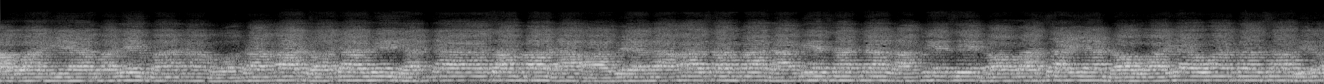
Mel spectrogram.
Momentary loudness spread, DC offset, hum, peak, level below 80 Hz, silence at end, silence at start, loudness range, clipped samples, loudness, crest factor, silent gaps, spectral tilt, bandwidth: 3 LU; under 0.1%; none; -2 dBFS; -48 dBFS; 0 s; 0 s; 1 LU; under 0.1%; -16 LUFS; 12 dB; none; -5.5 dB/octave; 13.5 kHz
